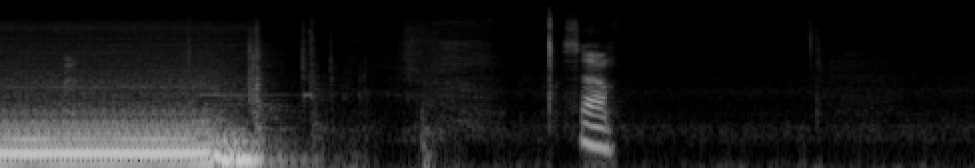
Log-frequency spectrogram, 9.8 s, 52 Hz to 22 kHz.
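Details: Subaru Impreza with swapped EG33 flat-six, passenger-side bank one running richer than bank two: catches and runs rough with a lumpy pulse about three times a second, then dies; injectors and coils wired out of firing order.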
